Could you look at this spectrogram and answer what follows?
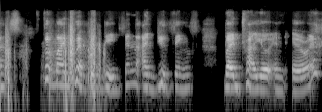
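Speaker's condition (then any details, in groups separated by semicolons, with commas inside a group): Cerebral palsy; since birth, walks with walker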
